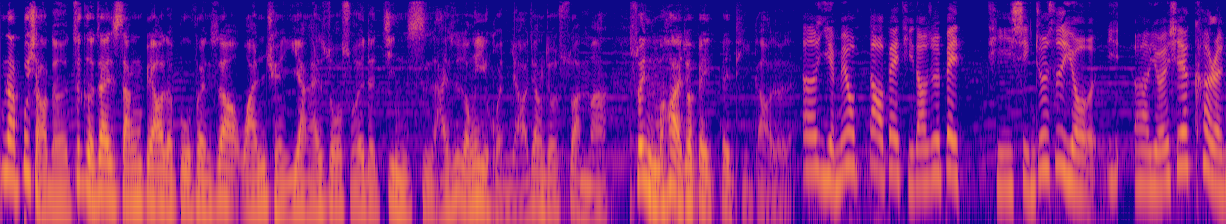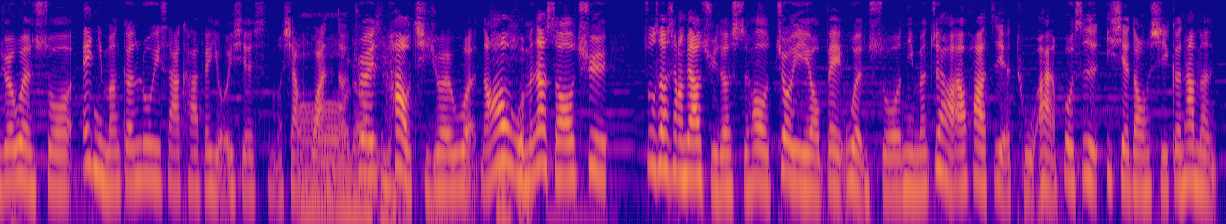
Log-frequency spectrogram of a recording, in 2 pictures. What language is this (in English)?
Chinese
